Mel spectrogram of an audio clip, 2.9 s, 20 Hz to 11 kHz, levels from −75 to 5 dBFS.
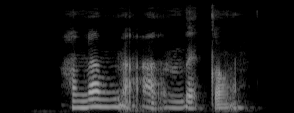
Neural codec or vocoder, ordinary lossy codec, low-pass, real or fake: codec, 44.1 kHz, 2.6 kbps, SNAC; AAC, 48 kbps; 9.9 kHz; fake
